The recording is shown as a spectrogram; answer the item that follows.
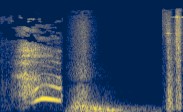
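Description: A man's short, high-pitched vocal cry, like a gasp, rising then falling in pitch, followed by a breathy exhale that fades away.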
